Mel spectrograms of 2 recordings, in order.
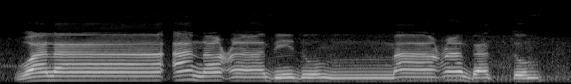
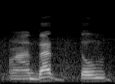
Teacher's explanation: Di antaranya dal sukun bersifat qalqalah sedangkan ta tidak qalqalah. Di sini huruf dal sukunnya kita idghamkan ke huruf ta. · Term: idgham mutajanisain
